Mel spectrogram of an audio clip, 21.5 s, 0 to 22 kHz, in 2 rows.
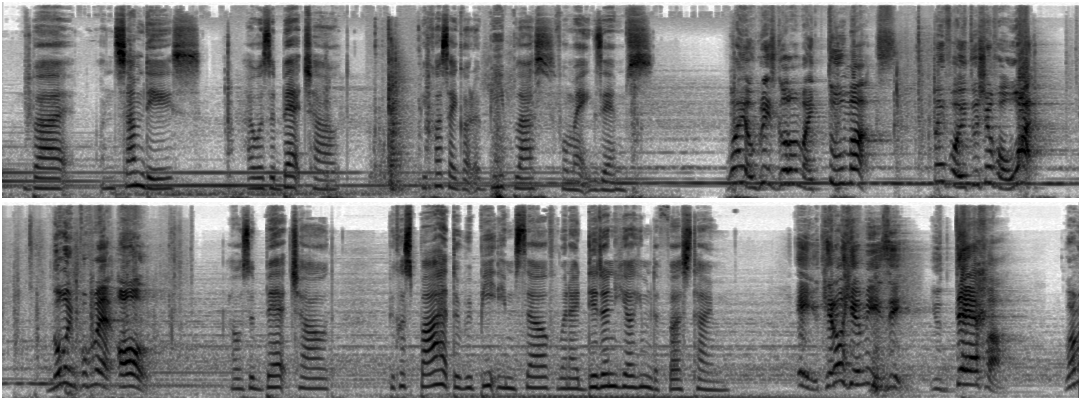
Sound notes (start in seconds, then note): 3.2 door opens; 10.7 paper rustles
